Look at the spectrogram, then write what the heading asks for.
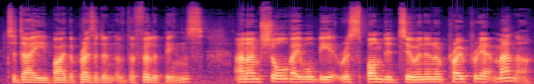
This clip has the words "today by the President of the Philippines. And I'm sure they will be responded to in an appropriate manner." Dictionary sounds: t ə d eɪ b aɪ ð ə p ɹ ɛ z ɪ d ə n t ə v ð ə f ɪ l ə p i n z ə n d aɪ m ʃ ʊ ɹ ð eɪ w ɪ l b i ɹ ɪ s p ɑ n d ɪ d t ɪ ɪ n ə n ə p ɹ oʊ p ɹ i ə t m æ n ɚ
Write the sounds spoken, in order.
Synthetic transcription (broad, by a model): t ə d eɪ b aɪ ð ə p ɹ ɛ z ɪ d ə n t ə v ð ə f ɪ l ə p i n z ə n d aɪ m ʃ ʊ ɹ ð eɪ w ɪ l b i ɹ ɪ s p ɑ n d ɪ d t ɪ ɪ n ə n ə p ɹ oʊ p ɹ i ə t m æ n ɚ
